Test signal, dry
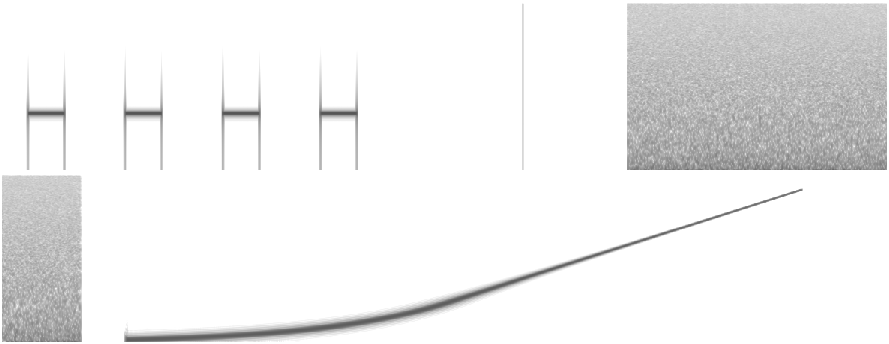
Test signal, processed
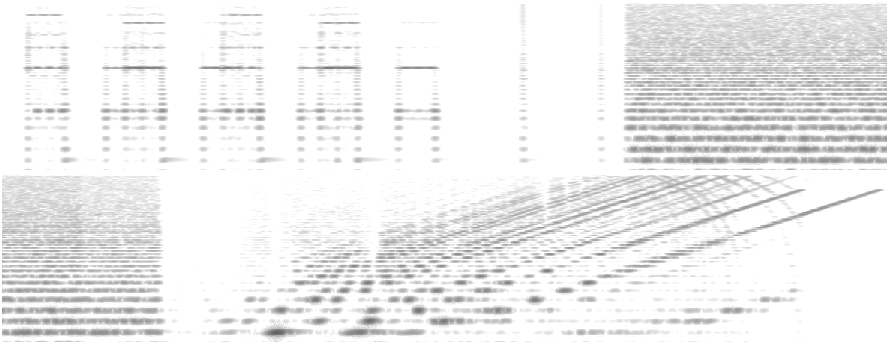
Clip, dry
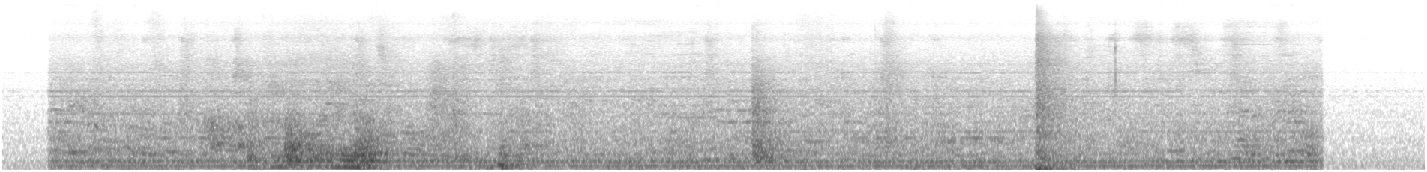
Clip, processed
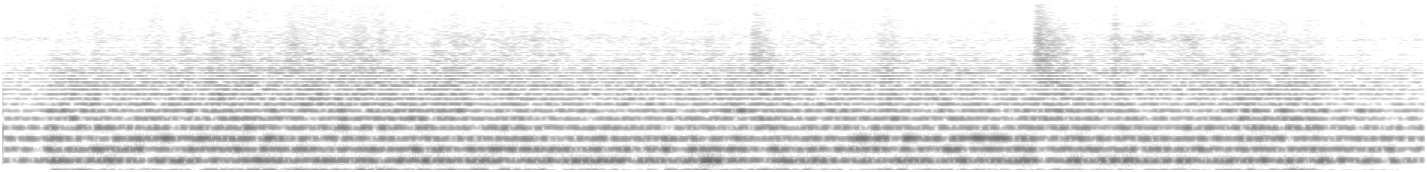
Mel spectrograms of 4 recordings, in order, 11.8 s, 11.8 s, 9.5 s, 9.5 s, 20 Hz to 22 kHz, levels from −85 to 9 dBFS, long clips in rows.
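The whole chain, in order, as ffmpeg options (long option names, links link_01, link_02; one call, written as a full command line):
ffmpeg -i in.wav -filter_complex "[0:a]bandreject=frequency=275:width_type=h:width=4,bandreject=frequency=550:width_type=h:width=4,flanger=delay=1.1:depth=6:regen=-29:speed=0.7:shape=triangular,acrossover=split=210|4100[link_01][link_02][link_03];[link_01]aderivative[link_04];[link_02]volume=32.5dB,asoftclip=hard,volume=-32.5dB[link_05];[link_04][link_05][link_03]amix=inputs=3:normalize=0,acrossover=split=7800[link_06][link_07];[link_07]acompressor=threshold=-47dB:ratio=4:attack=1:release=60[link_08];[link_06][link_08]amix=inputs=2:normalize=0,highpass=49,highshelf=frequency=2800:gain=-3,asplit=2[link_09][link_10];[link_10]aecho=0:1:520:0.282[link_11];[link_09][link_11]amix=inputs=2:normalize=0,acrusher=bits=8:mode=log:mix=0:aa=0.000001,aeval=exprs='0.0447*sin(PI/2*3.98*val(0)/0.0447)':channel_layout=same,acompressor=threshold=-39dB:ratio=12:attack=0.39:release=33:knee=6:detection=peak,afftfilt=real='re*3.46*eq(mod(b,12),0)':imag='im*3.46*eq(mod(b,12),0)':win_size=2048:overlap=0.75,volume=2.5dB" out.wav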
